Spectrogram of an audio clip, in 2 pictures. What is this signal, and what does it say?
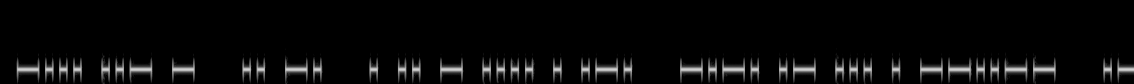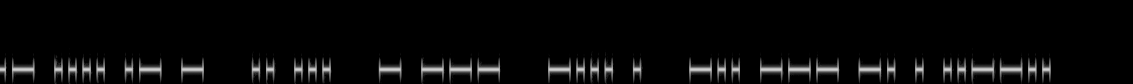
Morse code, heard as a keyed tone, about 17 wpm, 700 Hz. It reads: BUT IN EITHER CASE, WHAT IS TO BE DONE?
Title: Sentences from Top 1000 Words - Review Part 4 - 17wpm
